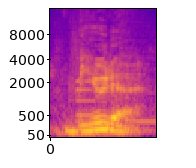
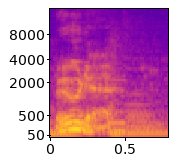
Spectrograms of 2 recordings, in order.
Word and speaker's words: Buda: Buda. It's spelled Buddha, but everybody kept reminding me, they're like, it's not Buddha. It's not like the praying guy.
